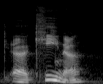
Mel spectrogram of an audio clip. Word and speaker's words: Kena: Kena, I'm assuming that's how it's pronounced.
